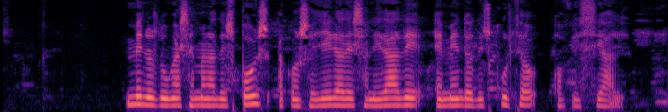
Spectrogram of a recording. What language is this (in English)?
Galician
